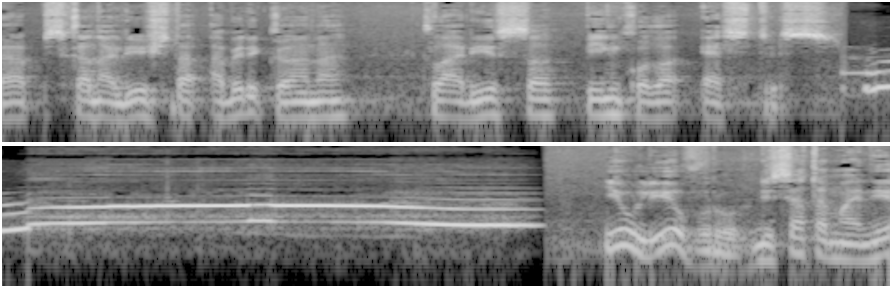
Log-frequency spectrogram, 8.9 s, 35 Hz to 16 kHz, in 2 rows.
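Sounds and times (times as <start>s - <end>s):
speech: 0.0s - 4.5s, 7.4s - 8.8s
wolf howling: 4.2s - 7.2s.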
